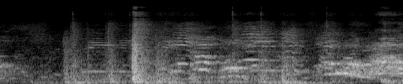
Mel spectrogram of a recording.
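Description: One sharp smack about a second and a half in, as a blow or a body lands in a wrestling ring. Around it, a small live crowd calls out with children's high voices, echoing in a hall.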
